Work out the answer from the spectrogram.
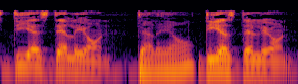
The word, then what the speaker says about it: Diaz de Leon: It's Diaz De Leon.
